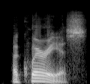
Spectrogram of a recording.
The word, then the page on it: Aquarius: American English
